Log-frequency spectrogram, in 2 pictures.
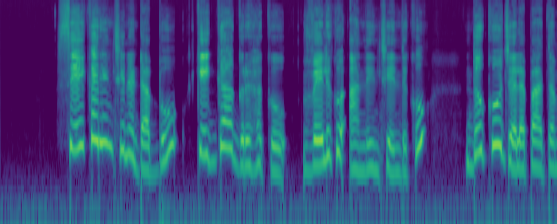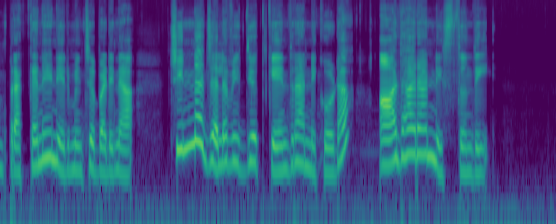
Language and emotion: Telugu, neutral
